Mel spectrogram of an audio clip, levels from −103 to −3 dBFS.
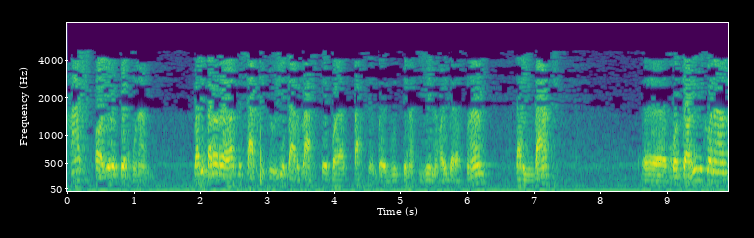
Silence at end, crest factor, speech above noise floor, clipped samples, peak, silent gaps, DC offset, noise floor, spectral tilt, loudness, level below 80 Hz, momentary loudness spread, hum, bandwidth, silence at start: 0 s; 16 dB; 28 dB; under 0.1%; -2 dBFS; none; 1%; -44 dBFS; -10 dB/octave; -16 LUFS; -46 dBFS; 11 LU; none; 4.9 kHz; 0 s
